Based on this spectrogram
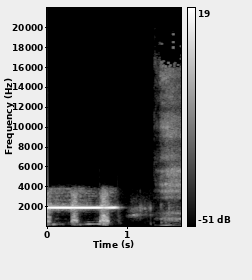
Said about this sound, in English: I had to put the phone down because it was whistling.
